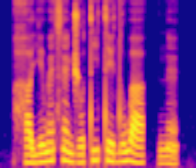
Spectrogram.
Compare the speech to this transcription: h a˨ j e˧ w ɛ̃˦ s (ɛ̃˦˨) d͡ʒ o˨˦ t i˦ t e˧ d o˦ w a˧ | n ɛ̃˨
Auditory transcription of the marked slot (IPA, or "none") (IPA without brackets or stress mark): ɛ̃˦˨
